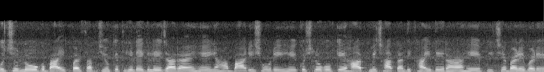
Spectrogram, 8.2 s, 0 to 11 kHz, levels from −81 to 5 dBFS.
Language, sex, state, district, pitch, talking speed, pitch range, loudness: Hindi, female, Uttar Pradesh, Varanasi, 200 Hz, 215 wpm, 195-210 Hz, -17 LUFS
